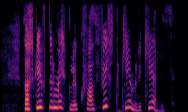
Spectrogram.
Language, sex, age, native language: Icelandic, female, 18-19, Icelandic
